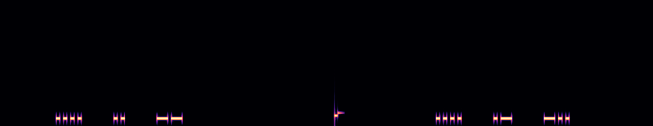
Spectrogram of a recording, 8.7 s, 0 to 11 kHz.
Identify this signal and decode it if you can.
Morse code, heard as a keyed tone, about 25 wpm, spaced as for 14 wpm, 700 Hz. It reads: HIM HAD
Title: 3x Character Spacing - Top 100 Words - 25wpm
